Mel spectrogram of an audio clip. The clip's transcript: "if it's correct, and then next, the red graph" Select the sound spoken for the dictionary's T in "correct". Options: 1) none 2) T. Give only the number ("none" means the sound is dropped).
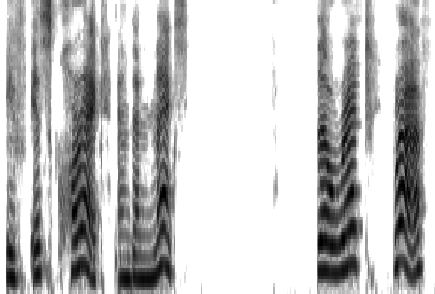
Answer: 2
